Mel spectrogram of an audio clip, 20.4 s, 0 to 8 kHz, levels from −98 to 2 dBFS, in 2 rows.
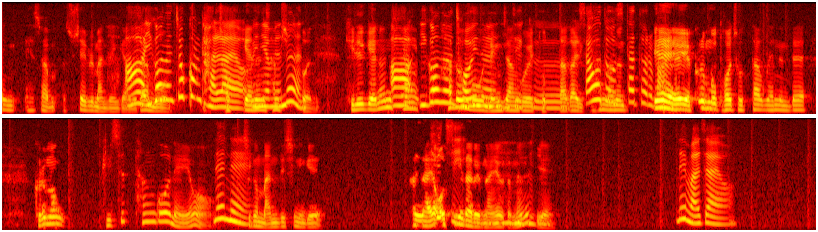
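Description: No faults heard: the speech carries only the normal call microphone processing, with the lowest bass trimmed by its high-pass filter and nothing present above 8 kHz.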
